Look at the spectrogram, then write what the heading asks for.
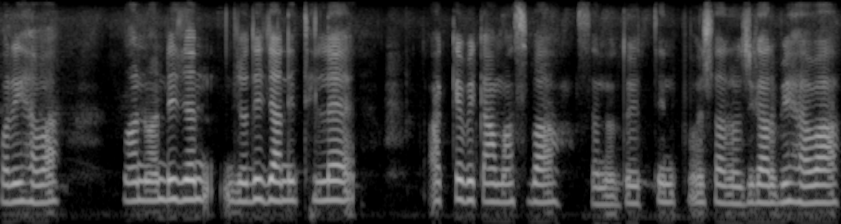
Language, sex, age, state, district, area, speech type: Odia, female, 18-30, Odisha, Kalahandi, rural, spontaneous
